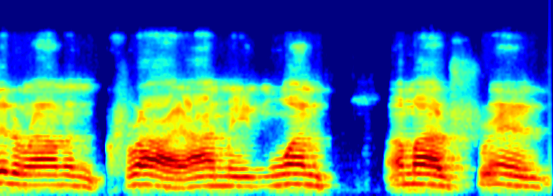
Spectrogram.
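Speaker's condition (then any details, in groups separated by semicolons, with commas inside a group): Traumatic brain injury; 39 years since injury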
